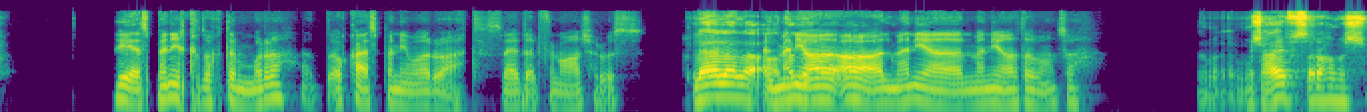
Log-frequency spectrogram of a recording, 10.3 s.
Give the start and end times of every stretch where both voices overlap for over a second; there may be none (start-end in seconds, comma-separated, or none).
none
